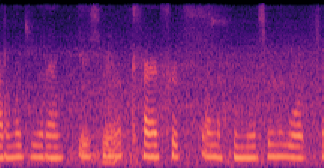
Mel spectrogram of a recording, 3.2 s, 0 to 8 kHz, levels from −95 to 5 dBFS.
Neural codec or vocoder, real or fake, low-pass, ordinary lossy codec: codec, 16 kHz in and 24 kHz out, 1 kbps, XY-Tokenizer; fake; 7.2 kHz; none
